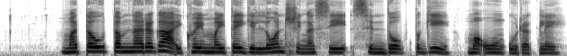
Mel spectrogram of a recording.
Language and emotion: Manipuri, neutral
